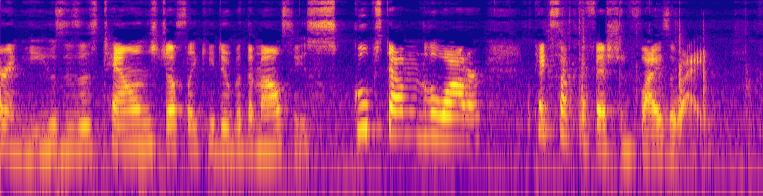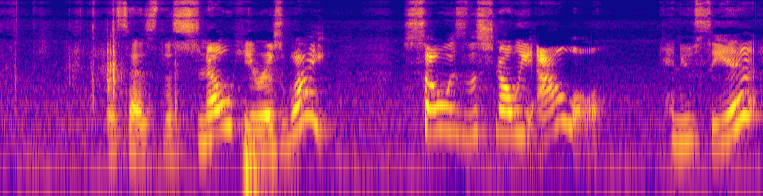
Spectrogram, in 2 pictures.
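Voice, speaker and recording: Animated woman reading to little kids. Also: fairly high pitch, brisk, slight background noise, low-quality recording. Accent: American. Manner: animated, questioning, addressing young children. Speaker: pre-K teacher. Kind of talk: children's picture book read-aloud with simple explanations.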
